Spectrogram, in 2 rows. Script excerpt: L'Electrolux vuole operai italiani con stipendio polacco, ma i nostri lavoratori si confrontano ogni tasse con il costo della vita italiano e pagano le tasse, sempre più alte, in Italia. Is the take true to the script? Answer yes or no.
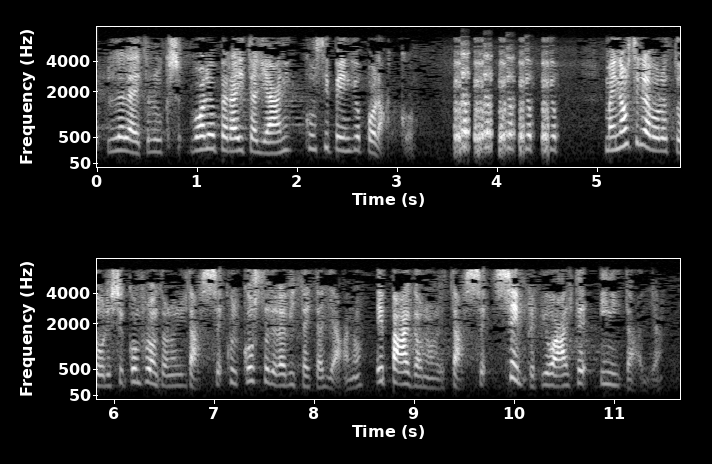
yes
